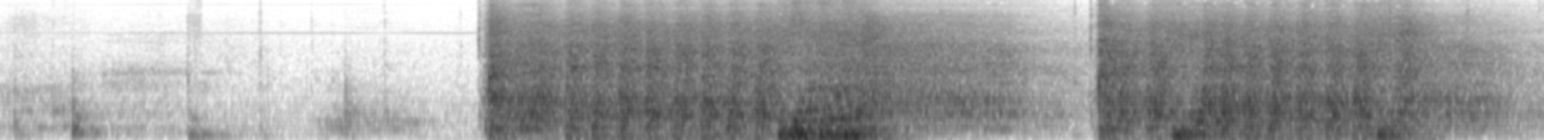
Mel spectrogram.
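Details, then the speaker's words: Acura RSX cranking with the fuel pump disabled by the JDI Ghost Lock app after a lean stall. Two long bursts of steady starter churning, about three turns a second, never catching: crank no start, no fuel. "Nothing. So I'm going to come in here. I'm going to enable the fuel pump again."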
